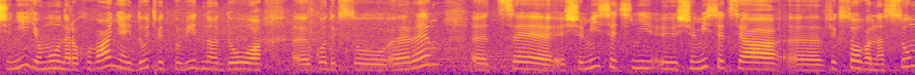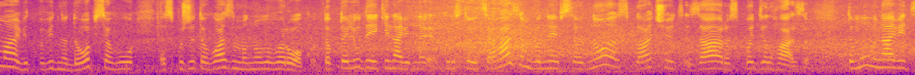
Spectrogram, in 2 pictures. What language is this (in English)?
Ukrainian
